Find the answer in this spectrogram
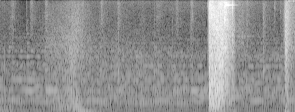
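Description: A single sharp rifle shot about one and a half seconds in, over quiet background music.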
